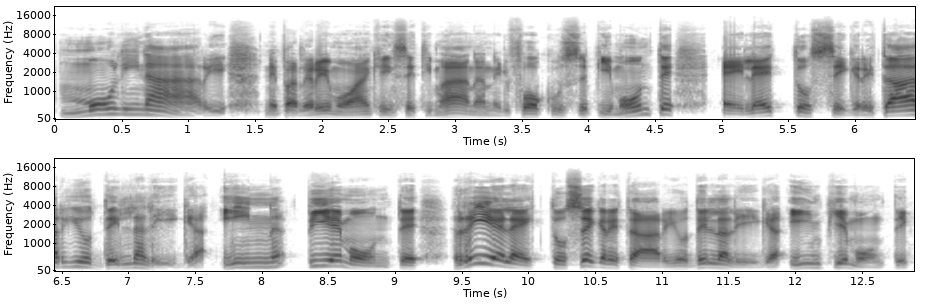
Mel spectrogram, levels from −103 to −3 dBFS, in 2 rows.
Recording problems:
thin; very; fading below 450 Hz

